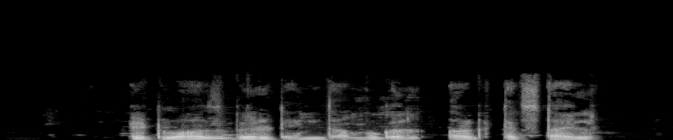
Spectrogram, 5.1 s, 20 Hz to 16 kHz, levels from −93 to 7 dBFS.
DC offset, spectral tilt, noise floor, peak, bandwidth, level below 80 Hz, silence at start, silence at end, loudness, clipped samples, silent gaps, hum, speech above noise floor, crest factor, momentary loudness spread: under 0.1%; -8 dB/octave; -76 dBFS; -2 dBFS; 7.2 kHz; -52 dBFS; 0.95 s; 0.6 s; -18 LUFS; under 0.1%; none; none; 58 dB; 16 dB; 9 LU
